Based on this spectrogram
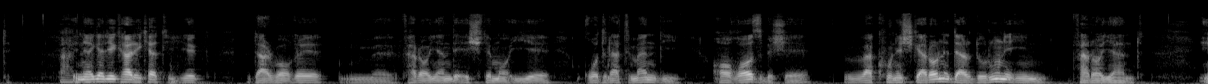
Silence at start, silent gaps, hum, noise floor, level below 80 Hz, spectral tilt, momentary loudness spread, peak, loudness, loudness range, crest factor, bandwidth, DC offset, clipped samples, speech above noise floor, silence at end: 0.05 s; none; none; -54 dBFS; -48 dBFS; -6 dB/octave; 16 LU; -6 dBFS; -26 LUFS; 4 LU; 22 dB; 11.5 kHz; under 0.1%; under 0.1%; 28 dB; 0 s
